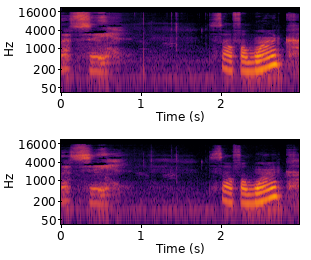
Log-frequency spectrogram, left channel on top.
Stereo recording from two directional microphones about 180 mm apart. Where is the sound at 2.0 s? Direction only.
10° right (ahead or behind).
